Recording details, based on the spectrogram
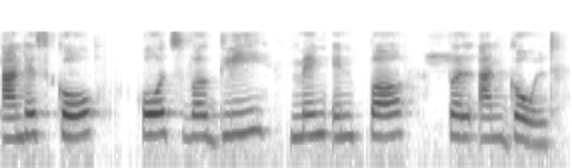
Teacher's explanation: there are 2 unstressed syllable, then a stress syllable, 2 unstressed, stressed, 2 unstressed, stressed, 2 unstressed and then a stress syllable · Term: anapestic tetrameter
